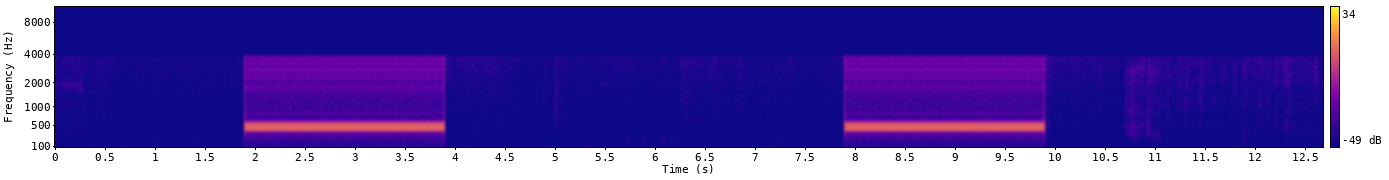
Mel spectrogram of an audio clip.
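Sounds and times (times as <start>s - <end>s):
telephone ringback tones on an outgoing call: 1.9s - 3.9s, 7.9s - 9.9s.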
